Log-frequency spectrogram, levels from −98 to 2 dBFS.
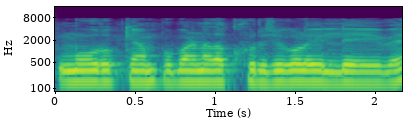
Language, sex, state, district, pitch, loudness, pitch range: Kannada, male, Karnataka, Bidar, 150 Hz, -14 LUFS, 145-150 Hz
